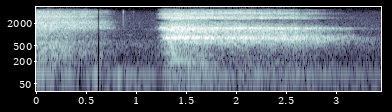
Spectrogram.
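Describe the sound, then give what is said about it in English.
A big, deep breath taken on cue: a softer breath, then a longer, fuller airy breath that swells quickly and slowly fades, quiet and without talk. “Let's take a big, deep breath”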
